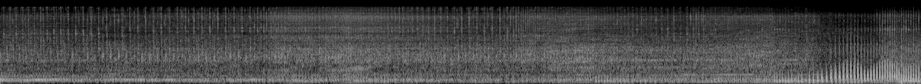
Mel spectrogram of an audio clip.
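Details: CD 70 (China bike) small single-cylinder motorcycle engine idling before timing chain replacement, with a busy metallic rattle on top from a slack timing chain and worn guide.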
